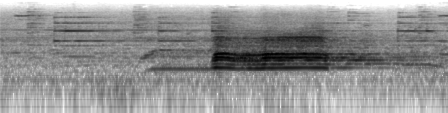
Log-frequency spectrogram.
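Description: Electric railway car's horn sounding a single blast: a soft start, then about a second of loud, steady tone, a little past the middle.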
